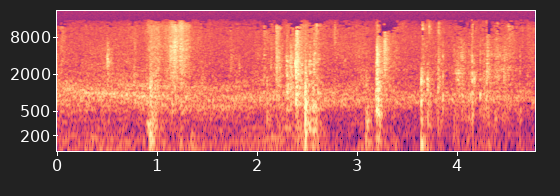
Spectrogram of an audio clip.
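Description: Footsteps crunch over scattered debris on a floor.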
